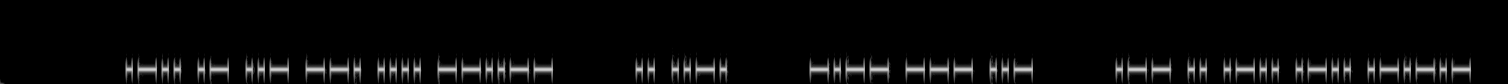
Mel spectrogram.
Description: Morse code, heard as a keyed tone, about 20 wpm, 700 Hz. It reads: LAUGH, IF YOU WILL.
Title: 2x Word-Spacing - Sentences from Top 500 Words - 20wpm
